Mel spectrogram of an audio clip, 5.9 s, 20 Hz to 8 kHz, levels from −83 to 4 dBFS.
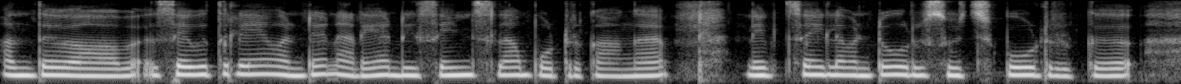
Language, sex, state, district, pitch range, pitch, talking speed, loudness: Tamil, female, Tamil Nadu, Nilgiris, 225-245 Hz, 235 Hz, 140 wpm, -15 LUFS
